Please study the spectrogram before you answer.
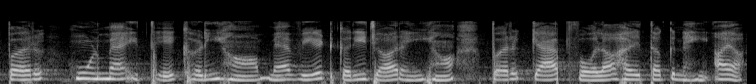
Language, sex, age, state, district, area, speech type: Punjabi, female, 18-30, Punjab, Pathankot, urban, spontaneous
